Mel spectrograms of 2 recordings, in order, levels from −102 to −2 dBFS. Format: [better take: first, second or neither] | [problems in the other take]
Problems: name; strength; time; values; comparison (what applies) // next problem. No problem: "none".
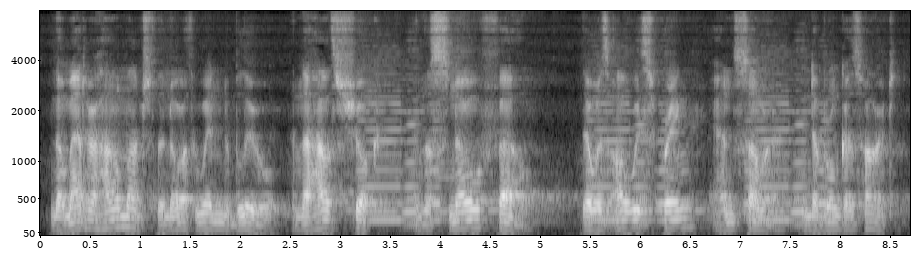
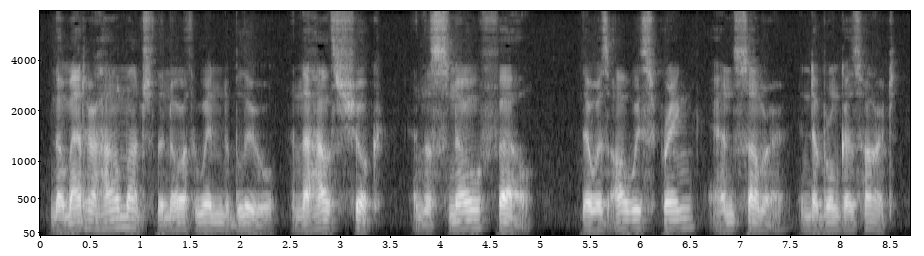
second | background sound (Accordion); 9 dB below the speech // room echo; dies away in 1.4 s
